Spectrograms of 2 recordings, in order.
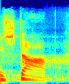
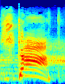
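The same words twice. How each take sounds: First: Low, steady authority, no shouting; calm command. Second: Sharp shouted stop, much higher and louder. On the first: Police officer halting traffic, calm authoritative command. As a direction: say it like an officer who expects obedience. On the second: Pastor imagines yelling at traffic, loud shout. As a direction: yell it at the oncoming traffic. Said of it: "and I were to shout". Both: Retold or imitated.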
